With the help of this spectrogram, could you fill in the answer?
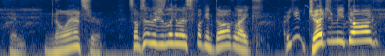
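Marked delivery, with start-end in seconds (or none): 3.5-4.7 high, loud, incredulous challenge to a dog; mock-outraged accusation; indignant challenge. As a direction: demand an answer, pitched way up. Acted confronting of the staring dog.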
